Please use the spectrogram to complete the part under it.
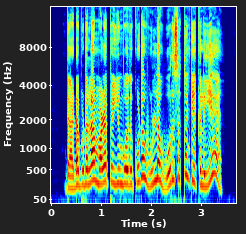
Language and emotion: Tamil, surprised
